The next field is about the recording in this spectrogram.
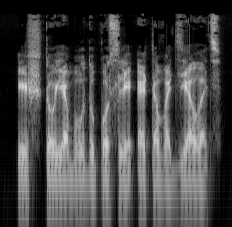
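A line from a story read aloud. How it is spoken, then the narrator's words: Angry growl. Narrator (Russian): сердито прорычал демон огня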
